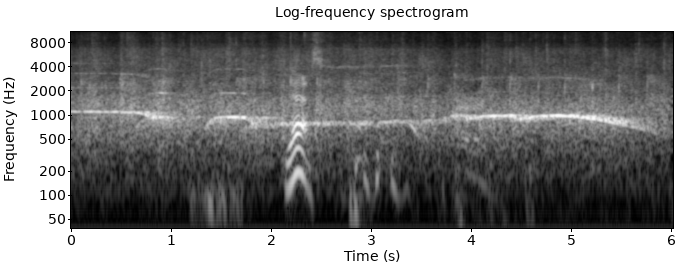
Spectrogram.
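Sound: audience applause and cheering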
